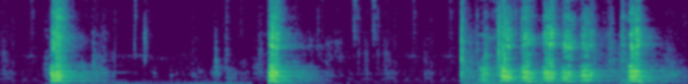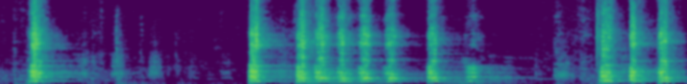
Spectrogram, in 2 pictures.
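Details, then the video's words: Dog barks: two isolated sharp barks, then fast volleys of harsh barks coming in tight runs, with short silences between runs. "Tiếng chó sủa"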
